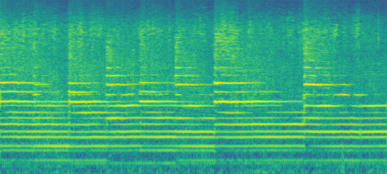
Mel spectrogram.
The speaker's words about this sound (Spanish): En la capilla y repique de campanas navideñas.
